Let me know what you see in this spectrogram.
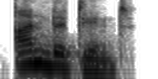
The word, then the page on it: undertint: Indian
